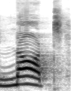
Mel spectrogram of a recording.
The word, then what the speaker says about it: knot: Next হচ্ছে KNOT, নট, এখানেও একটা ভুল হয়েছে, সরি, এটা কে হবে। The word is, just a minute, please নোট it down, it ইজ নট an, that is silent, KNOT, এটা টাইপোগ্রাফিক্যাল মিস্টেক হয়েছে এখানে, কিন্তু কেটা ইজ the word which is নট pronounced, তাই না, আমরা প্রোনাউন্স করি নট, তাহলে কের কোনো প্রোনাউন্সিয়েশন হচ্ছে না, এটা নোট করুন, এটা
